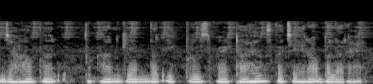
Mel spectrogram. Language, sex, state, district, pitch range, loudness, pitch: Hindi, male, Uttar Pradesh, Lalitpur, 120-130 Hz, -16 LUFS, 120 Hz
